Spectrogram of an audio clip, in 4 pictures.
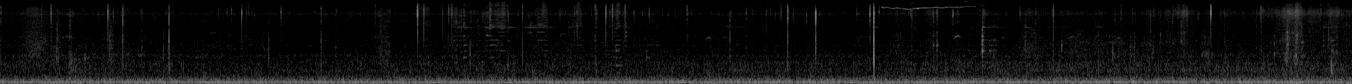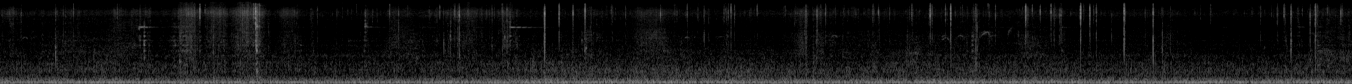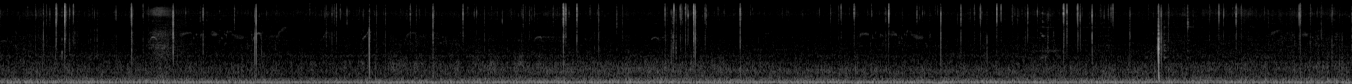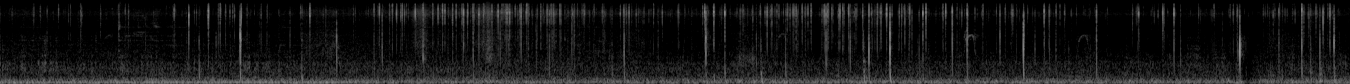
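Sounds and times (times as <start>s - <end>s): campfire crackling: 0.0s - 54.0s
low hum: 0.6s - 31.7s.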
